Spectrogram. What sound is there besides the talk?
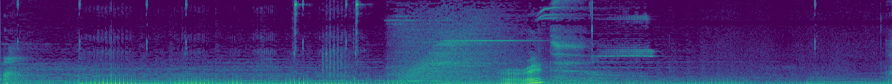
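cat purring in a video game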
